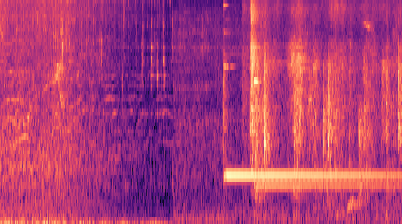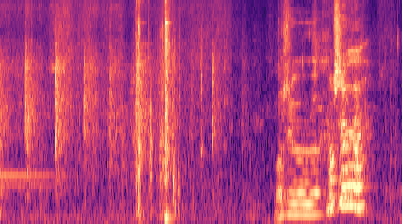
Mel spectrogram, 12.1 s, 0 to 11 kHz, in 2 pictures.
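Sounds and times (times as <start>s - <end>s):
two-tone doorbell chime: 3.4s - 7.3s
footsteps on hard floor: 3.7s - 9.8s.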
